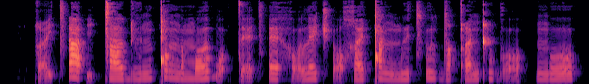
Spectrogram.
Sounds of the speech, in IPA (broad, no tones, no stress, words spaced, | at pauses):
qḭ t͡sʼaʔḭ ǀa ɖʱɘŋǃɔŋɐ mɔə̯bɔ̰ʔ t̪ɛ̰t͡sʼɛ hɔ̰lɛt͡ʃʼɔ̰ χɛǃaŋ mɨt͡sʼuldɔ qʼiŋʈʰuɡɔ̰ | ŋo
